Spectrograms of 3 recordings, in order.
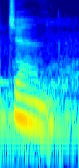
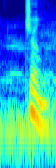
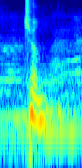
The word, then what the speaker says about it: Cheng: Well, the correct is actually Jen, but I know most of the Americans would pronounce it as Cheng. – Cheng. – So how do you spell that? – C H E N G, and it should be Cheng.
